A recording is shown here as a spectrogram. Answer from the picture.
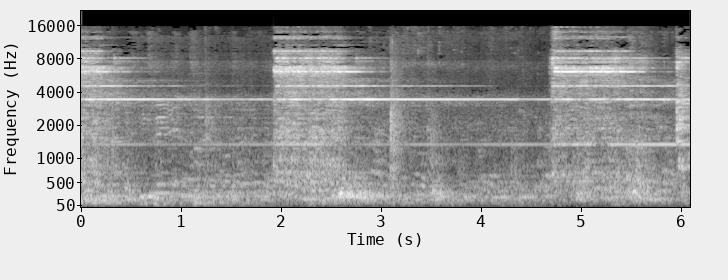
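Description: A telephone ringing, in three rings about two and a half seconds apart, played back as a recorded effect over loudspeakers, with voices underneath.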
